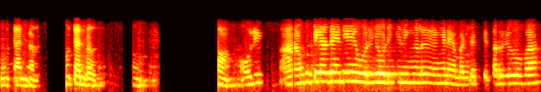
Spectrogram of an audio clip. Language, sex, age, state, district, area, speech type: Malayalam, female, 60+, Kerala, Alappuzha, rural, conversation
